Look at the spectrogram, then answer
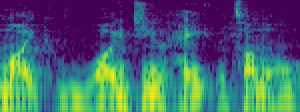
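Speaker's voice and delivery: usual speaking voice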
